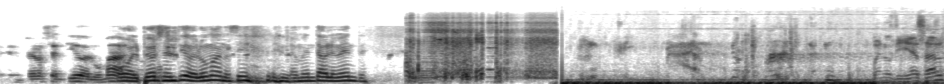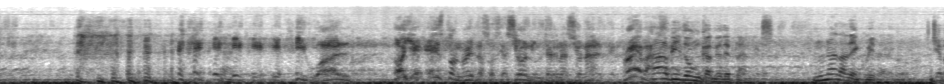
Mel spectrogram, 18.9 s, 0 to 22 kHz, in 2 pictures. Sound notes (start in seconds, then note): 3.9 noise of radio tuning; 6.7 sounds of struggle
